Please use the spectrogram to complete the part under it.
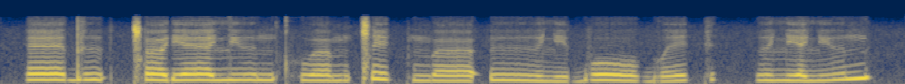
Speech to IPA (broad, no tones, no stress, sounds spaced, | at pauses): ɛː d ɨː ʔ ǀ œ ɾʲ ɛː lʲ ɨː n kʷʰ œː m ǀ e k m œː ʔ ɨː lʲ e b oː ɡʷ eː k | ɨ lʲ ɛ lʲ ɨː n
